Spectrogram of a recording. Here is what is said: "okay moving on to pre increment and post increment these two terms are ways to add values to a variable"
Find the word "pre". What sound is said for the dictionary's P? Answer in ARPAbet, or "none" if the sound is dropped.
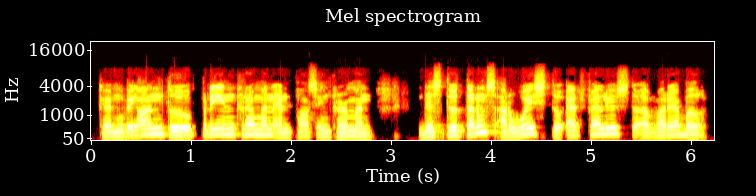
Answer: P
